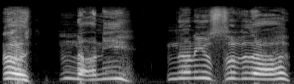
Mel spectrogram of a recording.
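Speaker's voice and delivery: high, drawn-out anime-style gasp; hammed-up Japanese cartoon surprise; mock anime shock. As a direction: squeal it like a startled anime character.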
